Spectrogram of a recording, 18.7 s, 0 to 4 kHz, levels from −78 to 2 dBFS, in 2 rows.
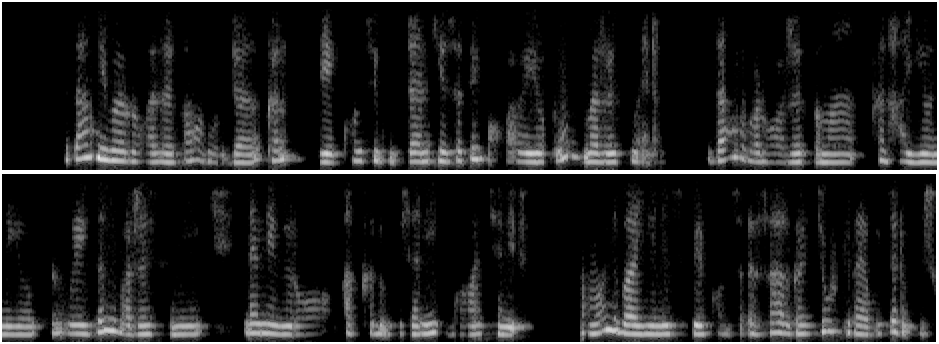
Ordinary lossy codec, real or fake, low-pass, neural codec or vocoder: Opus, 16 kbps; fake; 3.6 kHz; codec, 24 kHz, 0.9 kbps, DualCodec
